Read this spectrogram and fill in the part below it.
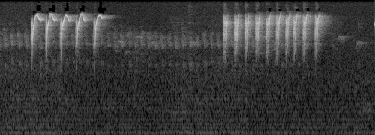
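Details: Shrill lovebird chatter in the long 'ngekek' style, used to stimulate other lovebirds: five sharp descending chips, a quiet stretch, then a rapid, high repeated burst lasting over a second.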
